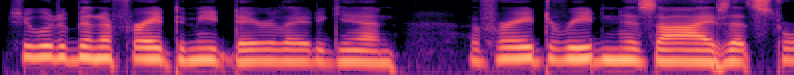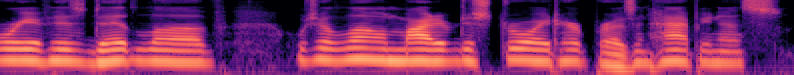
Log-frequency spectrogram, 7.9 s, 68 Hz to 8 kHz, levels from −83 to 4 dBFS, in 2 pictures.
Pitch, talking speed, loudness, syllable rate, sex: 170 Hz, 220 wpm, -18 LUFS, 5.9 syllables/s, female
